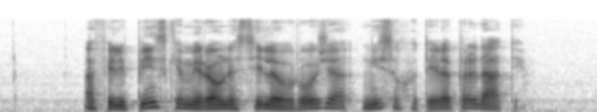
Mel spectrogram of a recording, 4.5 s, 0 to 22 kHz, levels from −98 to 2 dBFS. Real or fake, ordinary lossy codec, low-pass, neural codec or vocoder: real; none; 10.8 kHz; none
